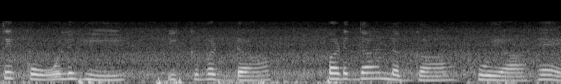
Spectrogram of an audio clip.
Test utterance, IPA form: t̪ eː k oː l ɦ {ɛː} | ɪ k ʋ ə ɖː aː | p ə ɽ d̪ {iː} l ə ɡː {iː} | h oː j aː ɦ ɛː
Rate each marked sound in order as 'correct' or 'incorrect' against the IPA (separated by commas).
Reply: incorrect, incorrect, incorrect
